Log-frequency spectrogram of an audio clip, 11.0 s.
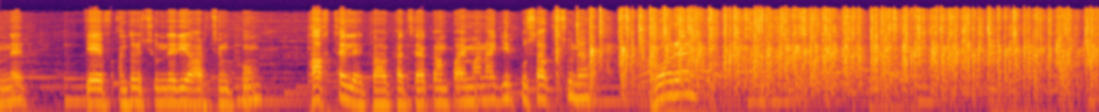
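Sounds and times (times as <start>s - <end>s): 
speech: 0.0s - 7.1s
applause accompanying a political speech: 5.6s - 10.9s.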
